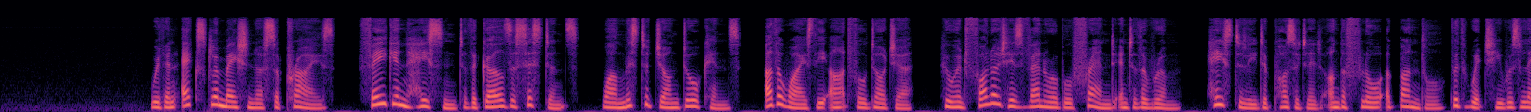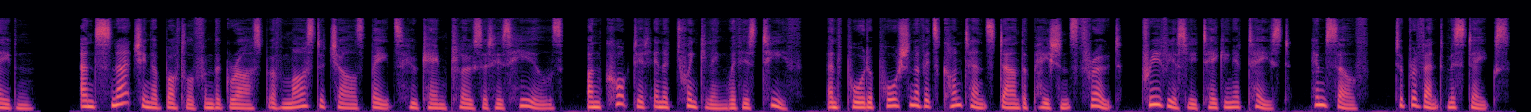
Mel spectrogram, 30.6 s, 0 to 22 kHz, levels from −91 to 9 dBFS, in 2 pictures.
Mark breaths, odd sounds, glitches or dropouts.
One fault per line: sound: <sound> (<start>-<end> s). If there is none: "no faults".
no faults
